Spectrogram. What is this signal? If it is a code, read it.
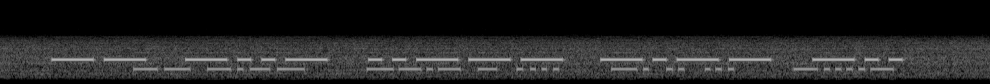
Morse code, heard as two keyed tones, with radio static. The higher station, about 10 wpm, 1190 Hz: MX2YD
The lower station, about 20 wpm, 720 Hz: MY QTH NIS -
